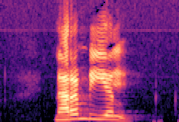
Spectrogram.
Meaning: neurology
- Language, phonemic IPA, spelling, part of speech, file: Tamil, /nɐɾɐmbɪjɐl/, நரம்பியல், noun, Ta-நரம்பியல்.ogg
